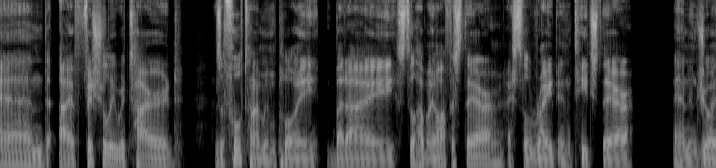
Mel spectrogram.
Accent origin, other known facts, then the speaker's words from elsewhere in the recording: New York, United States; I'm a New Yorker, and 74, you know, I was looking for a job out of graduate school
